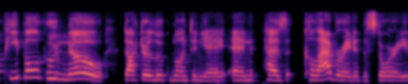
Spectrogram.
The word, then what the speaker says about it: Montagnier: Luc Montagnier and has collaborated the story that Judy says.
